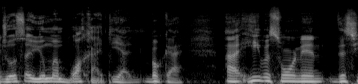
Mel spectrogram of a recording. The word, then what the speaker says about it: Boakai: Yeah, Boakai.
